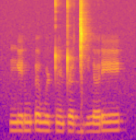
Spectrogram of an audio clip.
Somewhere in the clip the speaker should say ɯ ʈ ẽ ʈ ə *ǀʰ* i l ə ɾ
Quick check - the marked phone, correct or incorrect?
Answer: incorrect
